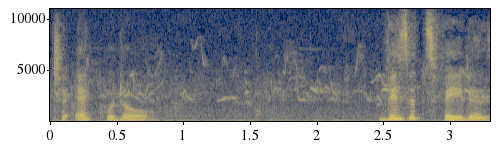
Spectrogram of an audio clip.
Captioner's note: birds chirping and singing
